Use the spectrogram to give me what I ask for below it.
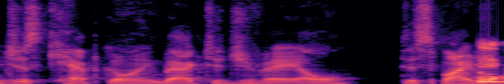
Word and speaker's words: JaVale: Do you pronounce his name? I would say it's JaVale. JaVale.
